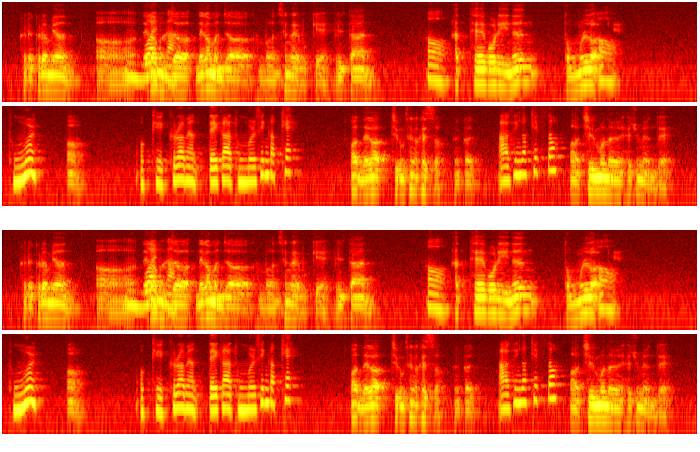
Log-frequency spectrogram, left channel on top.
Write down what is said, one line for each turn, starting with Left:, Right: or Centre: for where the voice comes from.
Left: 그래, 그러면, 어,
Right: 음,
Left: 음. 내가
Right: 뭐 할까?
Left: 먼저, 내가 먼저 한번 생각해 볼게. 일단,
Right: 어,
Left: 카테고리는 동물로 할게.
Right: 어, 동물?
Left: 어,
Right: 오케이. 그러면 내가 동물 생각해?
Left: 어, 내가 지금 생각했어. 그러니까,
Right: 아, 생각했어?
Left: 어, 질문을 해주면 돼.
